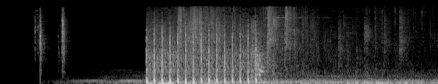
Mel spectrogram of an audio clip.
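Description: Two sharp clicks, then a fast burst of automatic gunfire lasting about a second, used as a logo-intro sound effect. The shots trail off in an echo over a low rumbling music bed.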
